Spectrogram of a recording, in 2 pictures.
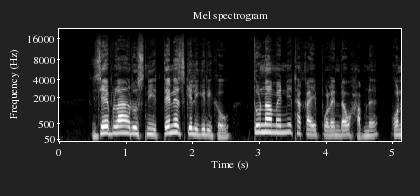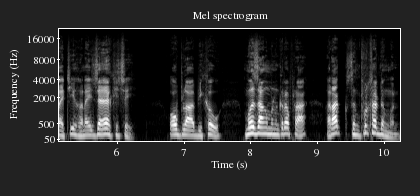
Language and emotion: Bodo, angry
